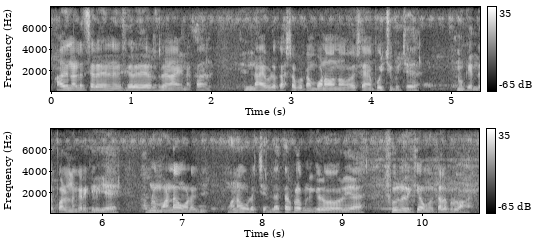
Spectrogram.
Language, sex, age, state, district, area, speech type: Tamil, male, 60+, Tamil Nadu, Nagapattinam, rural, spontaneous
